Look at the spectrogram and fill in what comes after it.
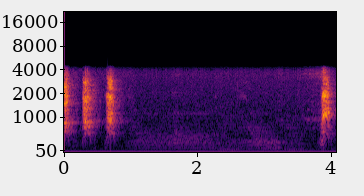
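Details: Dog named Remy barking at a remote control car: two quick barks at the start, a long quiet pause with faint background, then one more bark at the end.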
